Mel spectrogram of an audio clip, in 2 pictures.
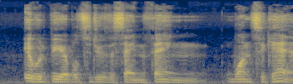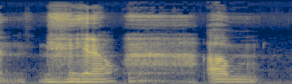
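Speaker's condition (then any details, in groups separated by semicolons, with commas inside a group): No condition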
